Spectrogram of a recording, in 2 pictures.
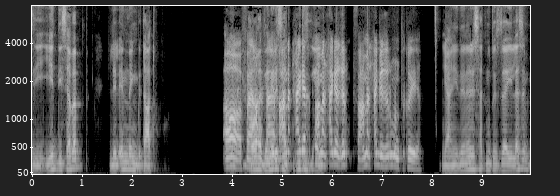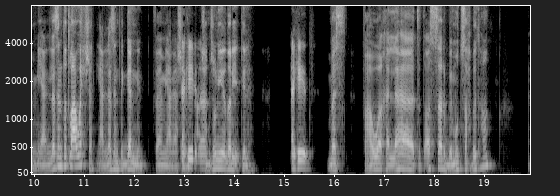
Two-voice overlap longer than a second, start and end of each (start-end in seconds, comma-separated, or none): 3.9-5.9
